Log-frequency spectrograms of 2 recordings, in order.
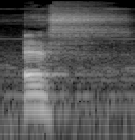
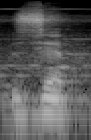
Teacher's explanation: Tangan di leher diam Z bergetar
